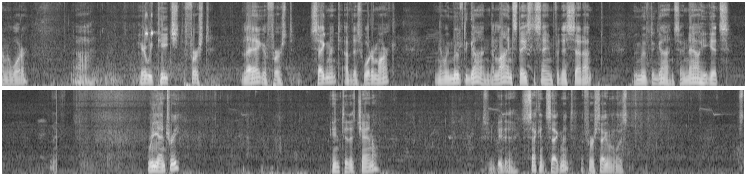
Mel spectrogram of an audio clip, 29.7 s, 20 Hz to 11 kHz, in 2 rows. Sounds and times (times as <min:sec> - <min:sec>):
Speech: 0:00.0 - 0:00.6, 0:02.7 - 0:04.2, 0:04.8 - 0:07.9, 0:08.5 - 0:11.8, 0:12.6 - 0:14.6, 0:15.6 - 0:16.0, 0:17.8 - 0:18.5, 0:21.4 - 0:23.2, 0:24.4 - 0:27.4.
